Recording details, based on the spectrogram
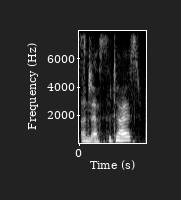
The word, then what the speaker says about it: anesthetized: In modern ECT, though, the patient is completely, I can't pronounce this word, anesthetized. – Anesthetized? – That's the word, yes.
